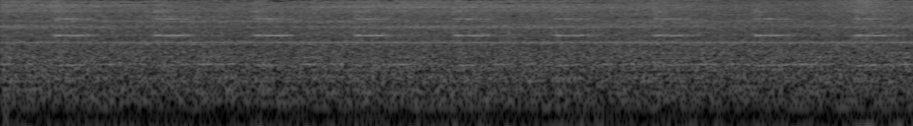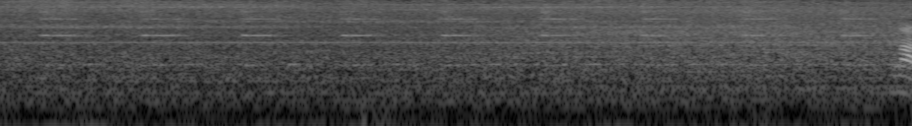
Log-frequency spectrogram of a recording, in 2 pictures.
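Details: Live clinic session, underarm laser hair removal on an adult female patient by a registered nurse: continuous machine hum with steady tone and regular pulsed beeps as the laser fires; patient finds it tolerable.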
